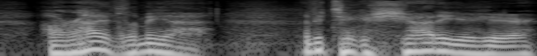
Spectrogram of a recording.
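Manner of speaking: put-on sleazy, pervy voice. Joking about a pervy photographer character: put-on pervy photographer voice. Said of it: "Thank you for, uh, doing that voice".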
